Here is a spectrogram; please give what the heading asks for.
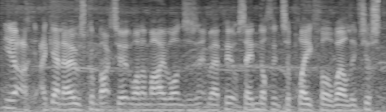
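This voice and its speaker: A man from Wales, a former player, chatting casually as a pre-match pundit at pitchside, full of fillers and upbeat. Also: little pitch movement, very fast, noisy background. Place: outdoors pitchside at a stadium.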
